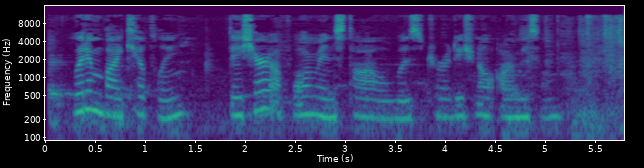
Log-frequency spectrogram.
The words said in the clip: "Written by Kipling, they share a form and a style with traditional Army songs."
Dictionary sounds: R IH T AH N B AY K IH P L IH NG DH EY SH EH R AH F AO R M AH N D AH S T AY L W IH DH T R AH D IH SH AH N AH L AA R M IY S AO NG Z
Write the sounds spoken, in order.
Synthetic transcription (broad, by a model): W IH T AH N B AY K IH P L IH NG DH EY SH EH R AH F AO R M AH N S T AY L W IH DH T R AH D IH SH AH N AH L AA R M IY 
